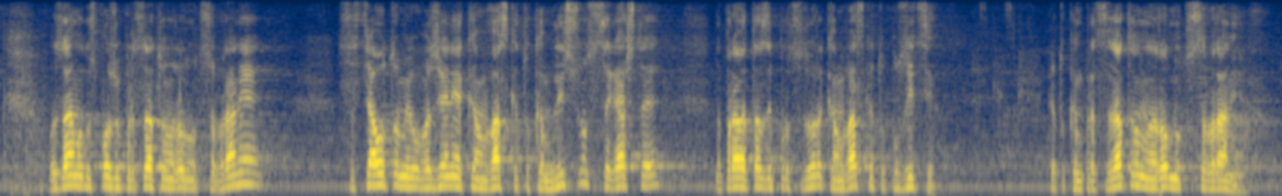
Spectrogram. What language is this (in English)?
Bulgarian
